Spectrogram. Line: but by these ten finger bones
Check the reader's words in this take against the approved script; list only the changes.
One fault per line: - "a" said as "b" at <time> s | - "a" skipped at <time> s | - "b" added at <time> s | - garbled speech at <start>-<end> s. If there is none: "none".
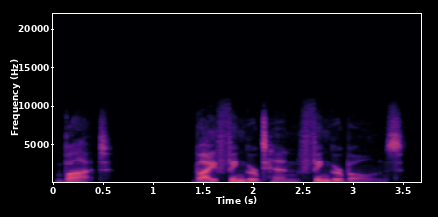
- "these" said as "finger" at 1.6 s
